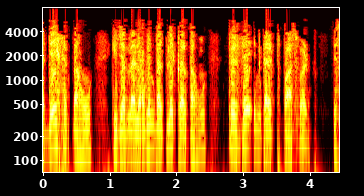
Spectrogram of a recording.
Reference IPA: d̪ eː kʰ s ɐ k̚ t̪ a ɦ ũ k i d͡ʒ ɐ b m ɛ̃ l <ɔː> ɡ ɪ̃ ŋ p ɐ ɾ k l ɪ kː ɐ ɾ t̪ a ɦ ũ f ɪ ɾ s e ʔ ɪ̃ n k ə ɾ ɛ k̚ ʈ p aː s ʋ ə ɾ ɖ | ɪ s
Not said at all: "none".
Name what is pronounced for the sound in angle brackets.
ɔː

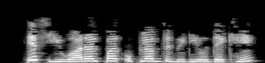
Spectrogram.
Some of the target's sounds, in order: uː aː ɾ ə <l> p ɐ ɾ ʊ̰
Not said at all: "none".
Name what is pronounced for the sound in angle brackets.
l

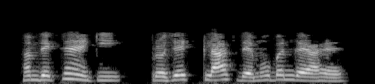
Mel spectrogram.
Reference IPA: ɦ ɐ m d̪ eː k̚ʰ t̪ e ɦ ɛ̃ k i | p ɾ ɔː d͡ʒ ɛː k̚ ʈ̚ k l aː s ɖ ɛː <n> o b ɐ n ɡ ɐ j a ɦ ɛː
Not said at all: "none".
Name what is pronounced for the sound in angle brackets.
m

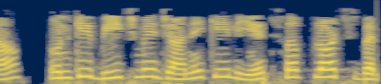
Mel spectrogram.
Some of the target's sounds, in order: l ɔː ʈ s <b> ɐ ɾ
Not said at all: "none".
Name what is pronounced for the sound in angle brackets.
b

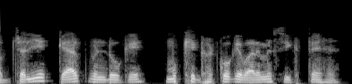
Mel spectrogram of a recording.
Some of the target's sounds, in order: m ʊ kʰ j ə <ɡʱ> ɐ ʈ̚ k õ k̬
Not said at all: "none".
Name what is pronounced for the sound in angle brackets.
ɡʱ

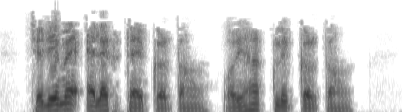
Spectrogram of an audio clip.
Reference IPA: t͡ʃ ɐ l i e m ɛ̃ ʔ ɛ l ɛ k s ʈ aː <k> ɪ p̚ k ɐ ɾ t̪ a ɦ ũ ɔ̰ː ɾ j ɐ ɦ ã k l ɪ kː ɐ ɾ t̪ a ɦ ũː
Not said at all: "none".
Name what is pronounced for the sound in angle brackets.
none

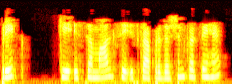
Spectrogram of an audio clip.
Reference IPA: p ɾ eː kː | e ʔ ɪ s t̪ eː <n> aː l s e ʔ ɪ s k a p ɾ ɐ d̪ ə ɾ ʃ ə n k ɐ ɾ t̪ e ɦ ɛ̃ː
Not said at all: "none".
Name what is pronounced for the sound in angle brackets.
m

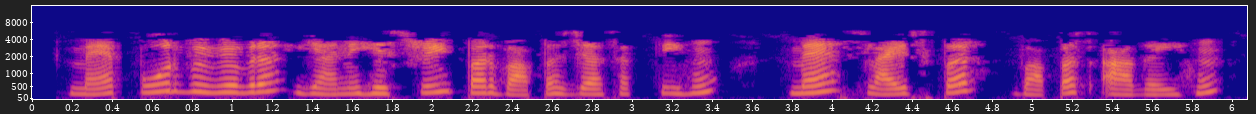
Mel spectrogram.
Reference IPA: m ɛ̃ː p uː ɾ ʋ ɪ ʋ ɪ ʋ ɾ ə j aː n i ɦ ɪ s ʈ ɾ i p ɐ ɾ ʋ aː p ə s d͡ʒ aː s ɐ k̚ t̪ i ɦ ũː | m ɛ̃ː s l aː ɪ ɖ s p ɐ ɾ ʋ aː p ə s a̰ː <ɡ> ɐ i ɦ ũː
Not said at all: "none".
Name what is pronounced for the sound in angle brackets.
ɡ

